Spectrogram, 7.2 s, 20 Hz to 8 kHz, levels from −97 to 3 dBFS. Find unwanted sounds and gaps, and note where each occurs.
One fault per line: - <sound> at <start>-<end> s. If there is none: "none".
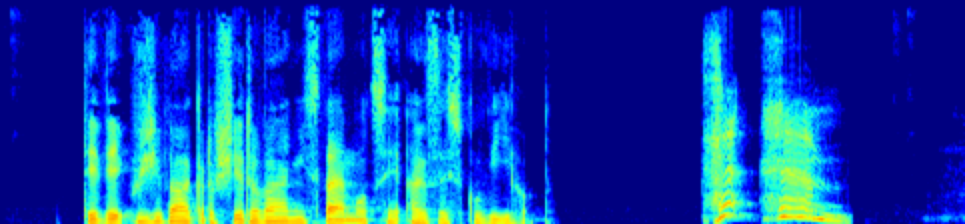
- throat clearing at 5.3-6.4 s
